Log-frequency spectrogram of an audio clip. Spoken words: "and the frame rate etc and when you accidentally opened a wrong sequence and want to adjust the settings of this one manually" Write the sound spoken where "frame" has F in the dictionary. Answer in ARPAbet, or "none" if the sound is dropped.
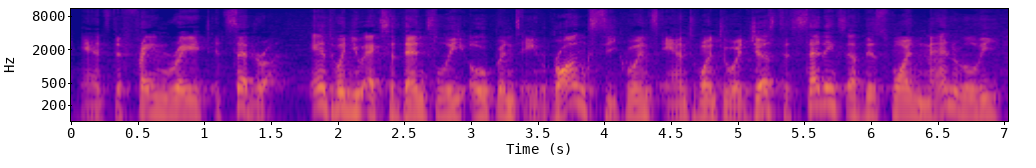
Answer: F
